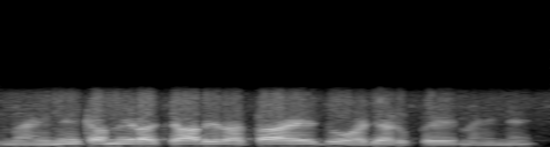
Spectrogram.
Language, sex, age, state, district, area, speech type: Hindi, male, 30-45, Uttar Pradesh, Chandauli, rural, conversation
